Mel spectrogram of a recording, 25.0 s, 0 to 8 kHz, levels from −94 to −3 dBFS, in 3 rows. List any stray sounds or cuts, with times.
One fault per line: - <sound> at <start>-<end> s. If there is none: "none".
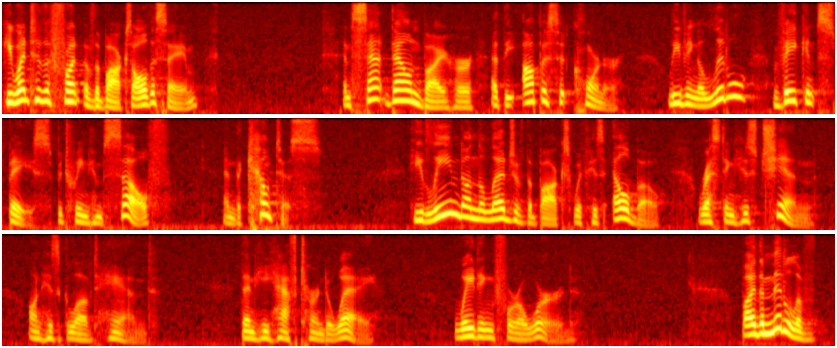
none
